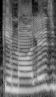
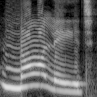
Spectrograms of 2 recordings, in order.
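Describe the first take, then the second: First: The word starts with a K and a vowel. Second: The word starts with an N sound. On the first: The speaker calls it wrong. "But नहीं, यहाँ पर के letter silent है" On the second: The speaker calls it right. "इसे पढ़ेंगे नॉलेज"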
